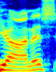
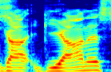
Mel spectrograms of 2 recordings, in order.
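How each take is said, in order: First: The name is said smoothly in the standard way. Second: The name is deliberately mangled and stumbled over. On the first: It gives the name its proper respect. The speaker calls it right. "it's Giannis" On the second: It mocks the name on purpose. The speaker calls it wrong. "I think we would go like Ga- Giannis"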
